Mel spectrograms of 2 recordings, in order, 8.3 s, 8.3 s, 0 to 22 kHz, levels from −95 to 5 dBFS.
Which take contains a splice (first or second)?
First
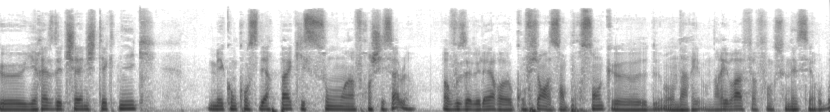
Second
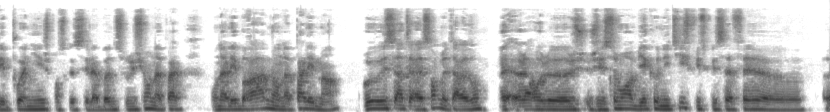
second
